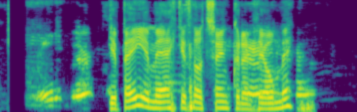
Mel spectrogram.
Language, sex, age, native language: Icelandic, male, 20-29, Icelandic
